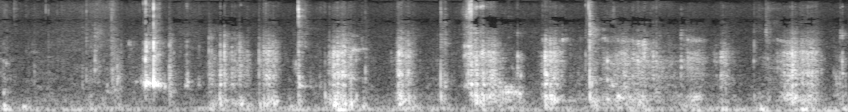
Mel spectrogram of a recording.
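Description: A person chewing a mouthful of Fritos Flamin' Hot BBQ corn chips: a run of faint, irregular crunches that starts about a second in and goes on, two or three a second.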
